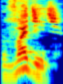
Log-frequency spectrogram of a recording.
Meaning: 1. to introduce 2. to bring in, to usher in 3. to input 4. to bring into effect
- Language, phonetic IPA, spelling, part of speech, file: Russian, [vːɐˈdʲitʲ], вводить, verb, Ru-вводить.ogg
